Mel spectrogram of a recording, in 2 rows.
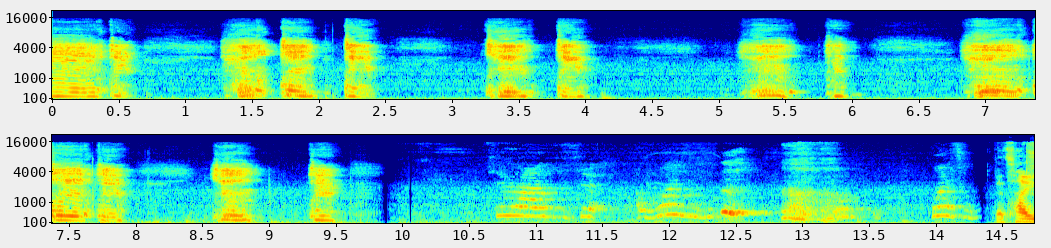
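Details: Sounds of habit cough (somatic cough syndrome), a chronic daytime cough that disappears during sleep and returns on waking, lasting up to 5 years in these patients, recorded before treatment.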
